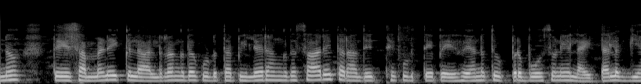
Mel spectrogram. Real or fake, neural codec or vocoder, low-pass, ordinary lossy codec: real; none; 7.2 kHz; none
